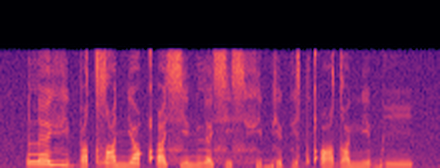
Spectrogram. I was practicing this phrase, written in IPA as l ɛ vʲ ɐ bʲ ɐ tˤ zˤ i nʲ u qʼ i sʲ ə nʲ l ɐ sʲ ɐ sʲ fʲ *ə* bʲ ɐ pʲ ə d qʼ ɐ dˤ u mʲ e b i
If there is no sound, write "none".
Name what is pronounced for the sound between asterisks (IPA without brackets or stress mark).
ɐ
